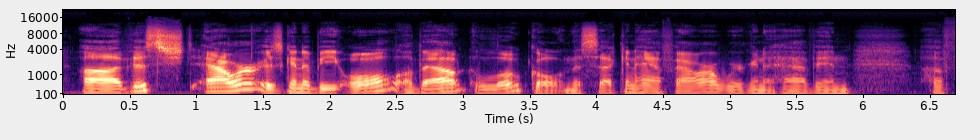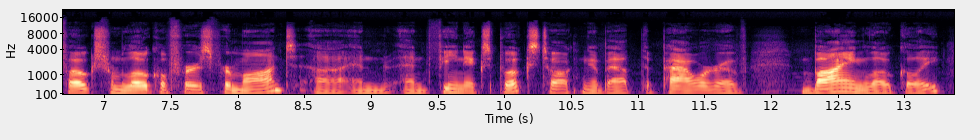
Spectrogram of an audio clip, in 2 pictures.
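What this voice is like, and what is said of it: Hoarse, laryngitic voice. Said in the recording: “As you can hear, battling through some laryngitis”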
